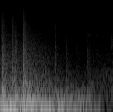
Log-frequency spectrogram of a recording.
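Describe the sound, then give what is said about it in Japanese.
Heavy rain splashing down in a dense, steady wash with a deep rumble beneath and scattered sharp splats, loud at first and gradually fading away. No one speaks. “彼はこの場で合流した複数の男たちと共に雨のしぶきの中に消えていった”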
